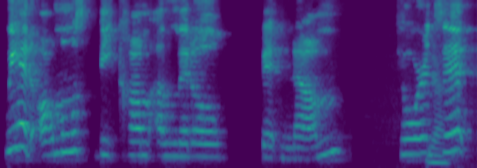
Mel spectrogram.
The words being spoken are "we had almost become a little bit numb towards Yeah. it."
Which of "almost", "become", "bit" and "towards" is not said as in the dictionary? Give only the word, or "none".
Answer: none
